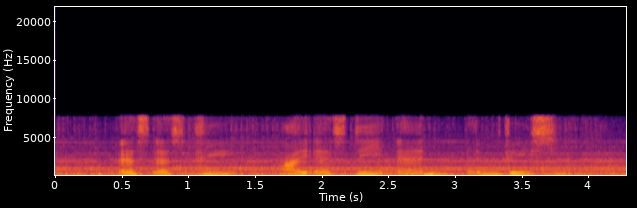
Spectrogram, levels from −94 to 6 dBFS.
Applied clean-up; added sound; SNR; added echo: none; Vehicle; 4 dB; none.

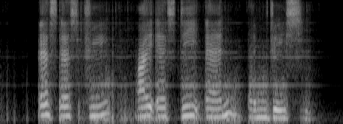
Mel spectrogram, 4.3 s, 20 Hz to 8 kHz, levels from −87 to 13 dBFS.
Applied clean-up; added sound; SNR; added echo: neural mask model RNNoise.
